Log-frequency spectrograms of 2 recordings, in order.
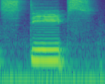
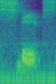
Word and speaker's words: Steeps: I'll give you examples on this game on Steeps. That's how you say it. You definitely say it Steeps. That's how it's said.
